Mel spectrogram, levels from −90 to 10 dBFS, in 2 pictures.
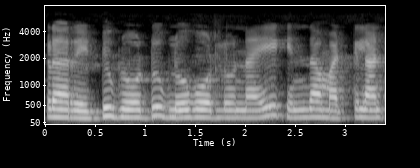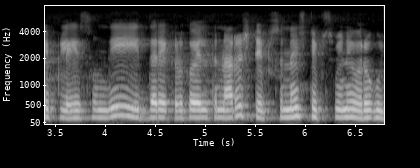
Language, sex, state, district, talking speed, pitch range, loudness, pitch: Telugu, female, Andhra Pradesh, Sri Satya Sai, 195 wpm, 185-195 Hz, -18 LUFS, 190 Hz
